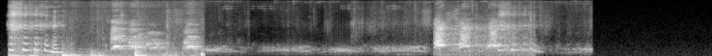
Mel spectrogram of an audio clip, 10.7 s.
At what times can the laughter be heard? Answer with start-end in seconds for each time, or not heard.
0.1-1.0, 7.4-8.2.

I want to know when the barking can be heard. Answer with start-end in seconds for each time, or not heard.
0.1-3.1, 6.5-8.0.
